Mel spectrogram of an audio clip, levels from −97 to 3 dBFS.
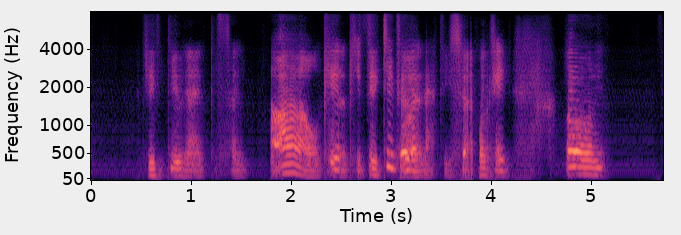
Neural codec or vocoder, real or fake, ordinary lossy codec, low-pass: codec, 16 kHz, 0.5 kbps, FreqCodec, smaller model; fake; none; none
